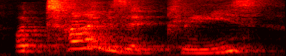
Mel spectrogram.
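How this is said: It is said with English stress and melody. The speaker calls it right. "Là, c'est la version anglaise"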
